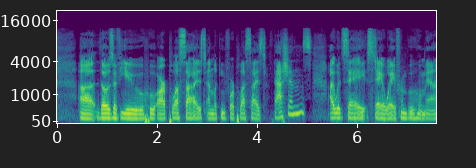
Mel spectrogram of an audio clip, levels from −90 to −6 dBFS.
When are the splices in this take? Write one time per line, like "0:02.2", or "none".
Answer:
none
